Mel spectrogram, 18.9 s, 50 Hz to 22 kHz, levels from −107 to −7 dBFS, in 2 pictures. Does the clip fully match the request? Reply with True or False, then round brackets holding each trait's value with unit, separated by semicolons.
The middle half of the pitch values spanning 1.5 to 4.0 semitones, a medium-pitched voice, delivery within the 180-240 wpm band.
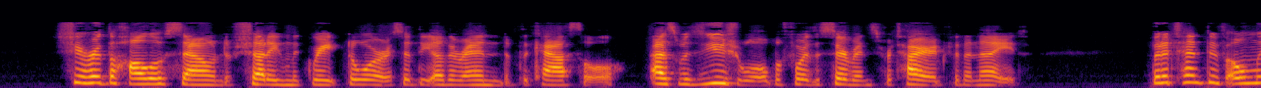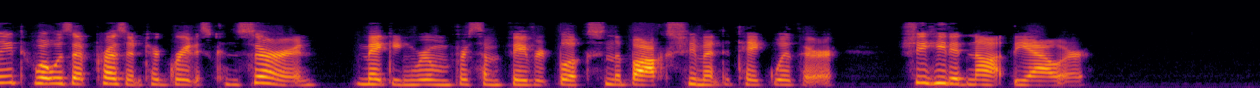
False (3.3 semitones; 220 Hz; 185 wpm)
